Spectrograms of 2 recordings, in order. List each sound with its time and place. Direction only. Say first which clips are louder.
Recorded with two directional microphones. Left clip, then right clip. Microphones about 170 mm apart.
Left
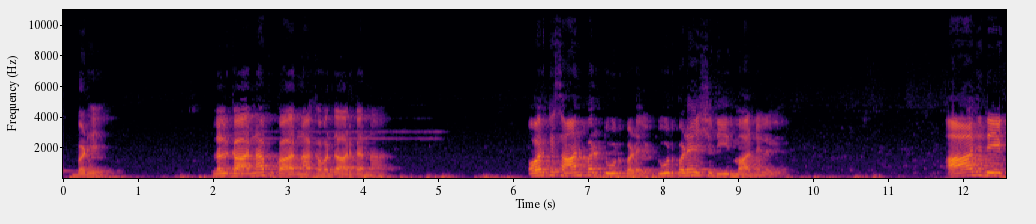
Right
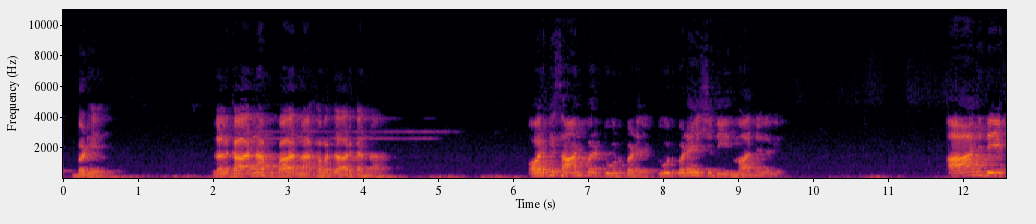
2.0 s a man's voice: right 1 dB; 50° left (ahead or behind)
6.1 s a man's voice: right 1 dB; 45° left (ahead or behind)
11.7 s a man's voice: right 1 dB; 45° left (ahead or behind)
